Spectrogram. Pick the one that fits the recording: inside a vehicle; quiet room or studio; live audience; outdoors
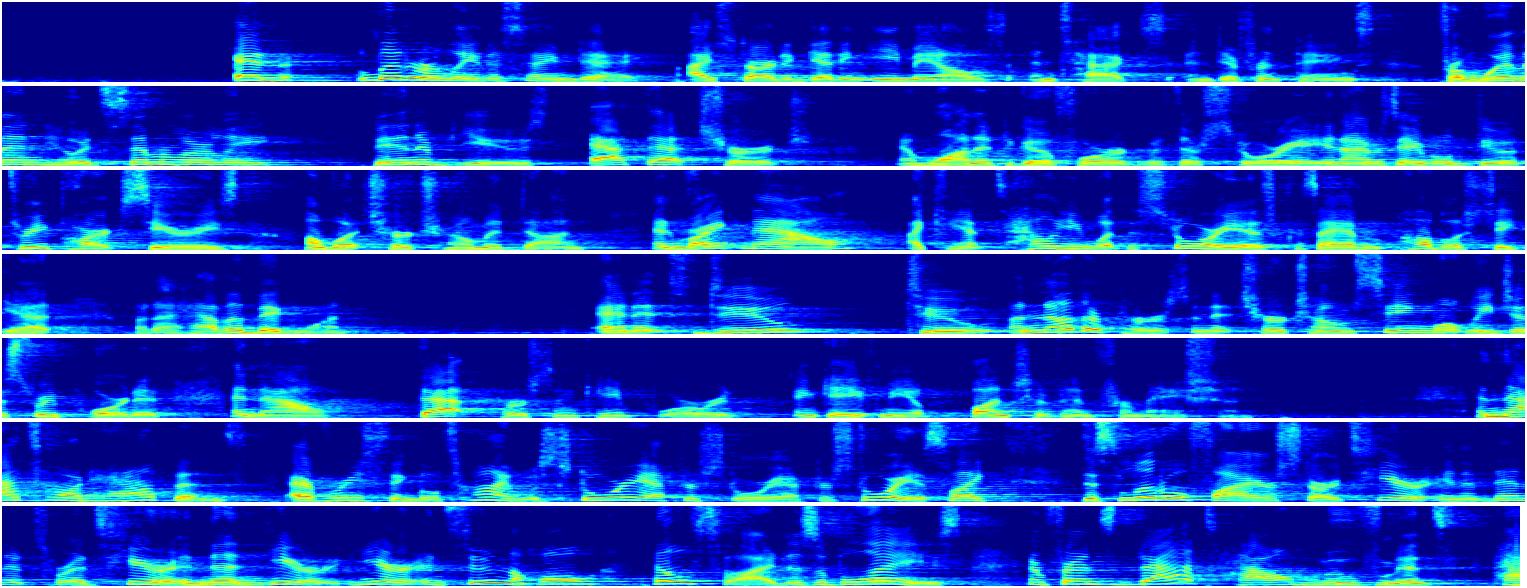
live audience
